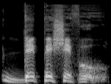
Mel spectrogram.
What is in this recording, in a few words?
battle, fr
